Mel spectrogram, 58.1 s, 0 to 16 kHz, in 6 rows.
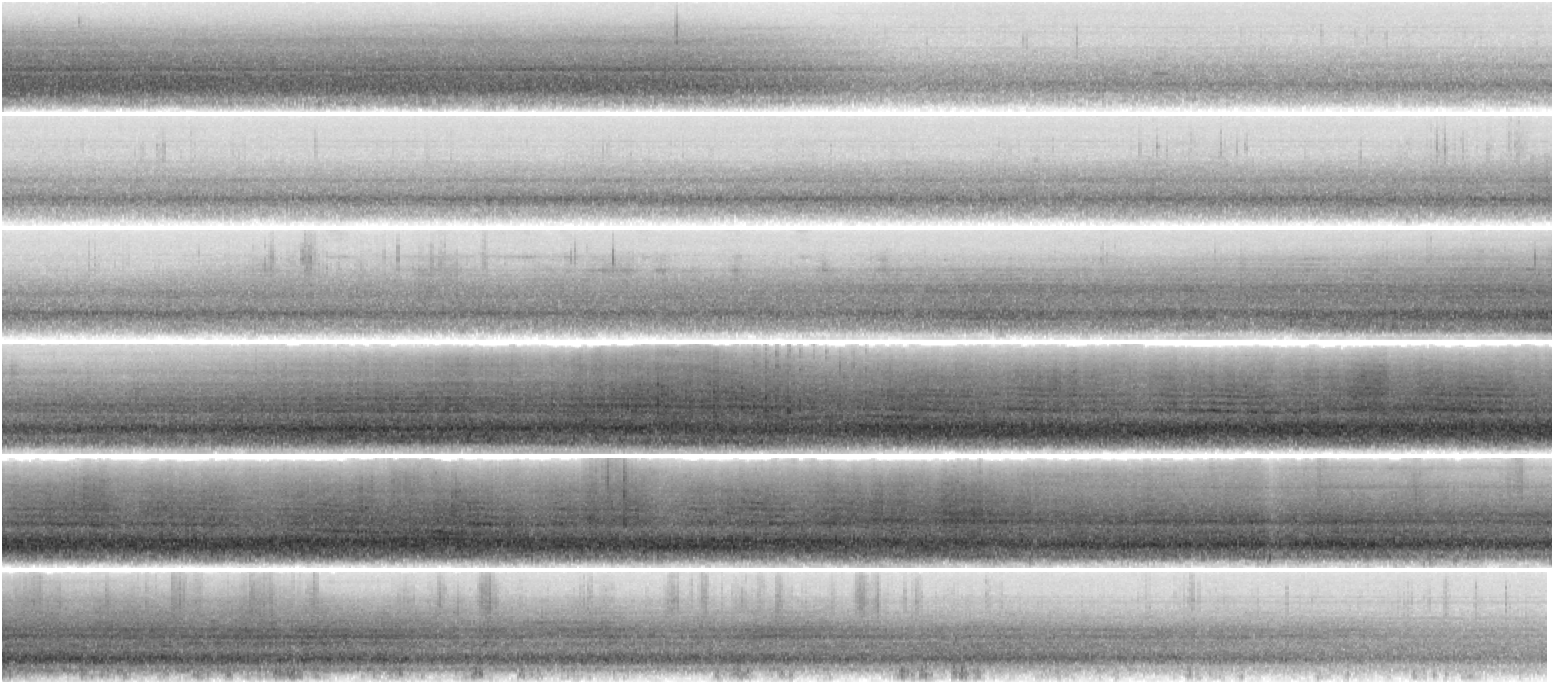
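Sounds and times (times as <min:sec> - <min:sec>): passenger train passing: 0:00.0 - 0:58.0
wheels clacking over rail joints: 0:27.7 - 0:54.7.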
